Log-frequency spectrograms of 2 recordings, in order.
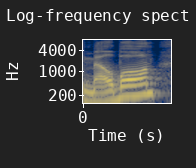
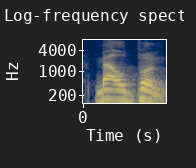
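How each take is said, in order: First: The last syllable has a full 'born' vowel. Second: The last syllable sounds like 'bun'. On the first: The speaker calls it wrong. "when people say Melbourne, it annoys me" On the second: The speaker calls it right. "it's pronounced Melbourne, as in a bun"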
